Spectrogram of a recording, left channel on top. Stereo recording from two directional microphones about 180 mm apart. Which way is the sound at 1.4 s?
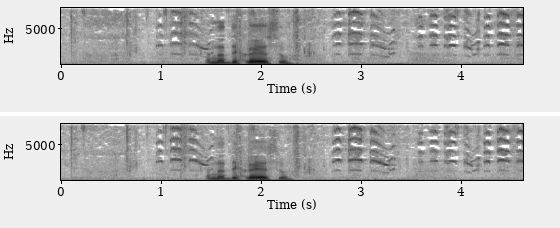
65° left (ahead or behind).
